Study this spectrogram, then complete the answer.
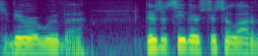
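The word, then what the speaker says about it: Vera Hruba: When pronouncing, drop the H, so it's Vera Ruba.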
